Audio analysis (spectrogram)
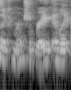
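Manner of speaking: ordinary talk, nothing marked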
